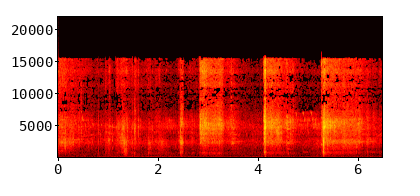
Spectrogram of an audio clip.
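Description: A rake scrapes and rustles through dry straw.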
